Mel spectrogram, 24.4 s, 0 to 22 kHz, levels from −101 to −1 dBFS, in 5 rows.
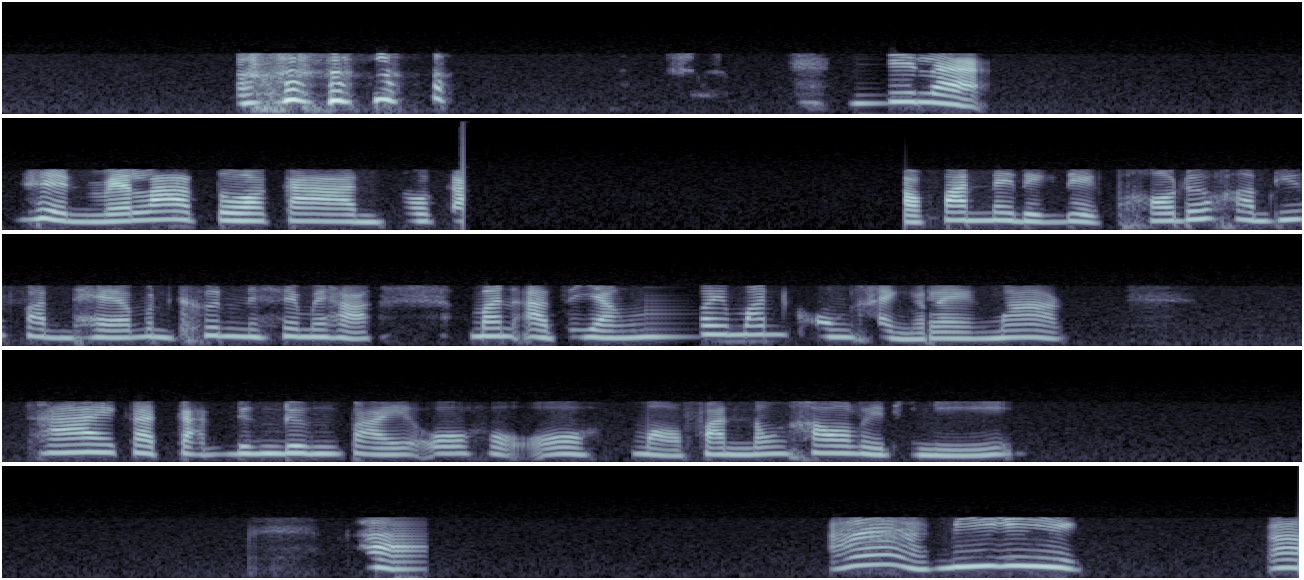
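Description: At 3.22 s the speech stops for a moment and a brief fill of the last sound, fading as it goes, covers about 0.11 s before the talk resumes at 3.35 s, with roughly 120 ms of it skipped. This is a burst of packet loss: a short run of packets never arrived in time, so the receiver stretched the last sound and softened it until fresh audio came in.

From 6.61 s to 8.27 s the sound cuts out abruptly and, for about 1.66 s, only a faint hiss remains, around 50 dB below the speech, before it snaps back just as suddenly. That is an audio dropout to a faint residue. The hard edges and the live noise floor in the gap likely mean the signal feeding the path was interrupted while everything downstream kept running.

At 12.17 s a longer concealment sets in, a continuation of the last sound that fades over about 0.2 s, and the speech returns at 12.40 s with around 200 ms lost. This sounds like a long network dropout, likely a stall in delivery long enough that the receiver's fill-in ran thin before packets resumed.

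At 20.98 s a second burst of packet loss repeats the earlier pattern, with a fading fill of about 0.12 s, the same amount missing, and recovery at 21.11 s. Throughout, the call-codec band limit leaves nothing above 4 kHz, which fits G.711 mu-law at 64 kbps.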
